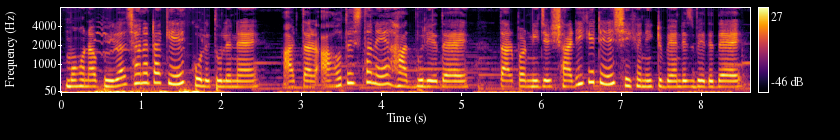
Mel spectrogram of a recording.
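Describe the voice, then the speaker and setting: A woman narrator reading a scripted animated story. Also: medium pitch, normal speed, faint music behind.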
